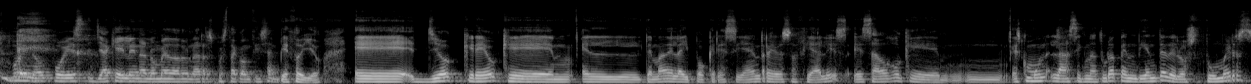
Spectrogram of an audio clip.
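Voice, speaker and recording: A man talks in a dark, mellow tone with ordinary pitch variation. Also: medium pitch for a man, moderate pace. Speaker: podcast co-host. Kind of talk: casual chat. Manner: halting.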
